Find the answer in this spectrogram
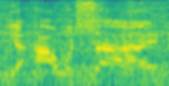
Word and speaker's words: Yahawashi: So Joshua in English, but Yahawashi in Hebrew. So he did get the right name. No, he got the right name, but the Yeshua is the wrong pronunciation.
